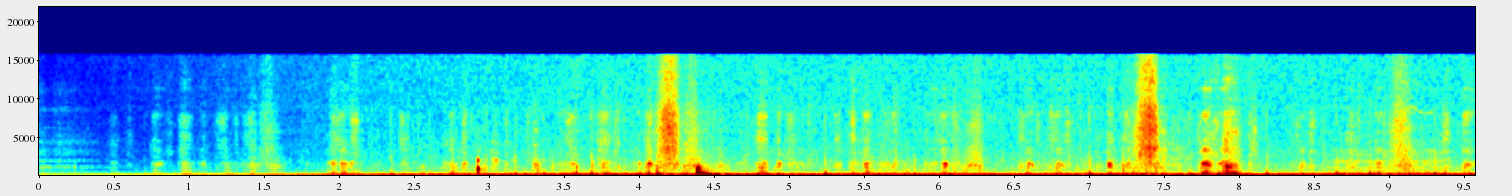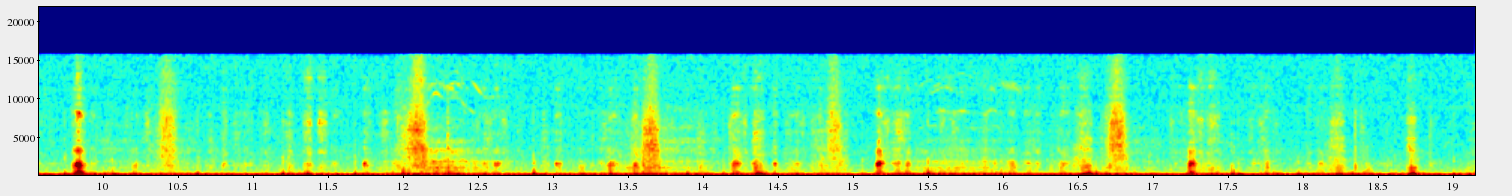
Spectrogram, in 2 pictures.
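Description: Fountain pen's fine steel nib scratching across lined paper as a sentence is written, with scattered small ticks as the nib touches down and lifts. Under it runs a steady low hum.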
